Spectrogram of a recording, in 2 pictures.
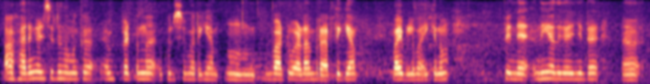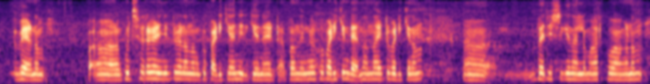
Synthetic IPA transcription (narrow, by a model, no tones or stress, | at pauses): aːɦaːɾɐmkɐɻit͡ɕːiʈ̬ːɨnɐmukːɨpeʈːunːɐkuɾut͡ɕːumɐrikʲːaːm | ʋaːʈːuʋaːɽaːmpraːrt̪ʰikʲːaːm | bɐjbilɨbʱaːjikʲːɐɳɐm | pinːe̞niːɐðɨkɐɻiɲːiʈːɨ | ʋe̞ːɳɐm | pkuɾut͡ɕːuɐɾekɐɻiɲːiʈːɨʋe̞ːɳɐmnɐmukːɨpɐʈʰikʲːaːniɾikʲːaɐːnaːjiʈːɨɐ̰pːomniŋːɐɭkɨpɐʈʰikʲːuɳɖenɐnːaːjiʈːɨpɐʈʰikʲːɐɳɐm | pɐɾiːʂrikʲːɐnɐlːɐmaːrkɨʋaːŋɐɳɐm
